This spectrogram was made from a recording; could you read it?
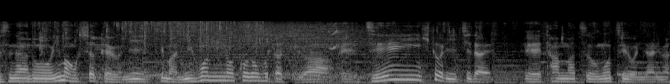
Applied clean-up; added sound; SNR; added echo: none; Gong + Water tap, faucet; 12 dB; none.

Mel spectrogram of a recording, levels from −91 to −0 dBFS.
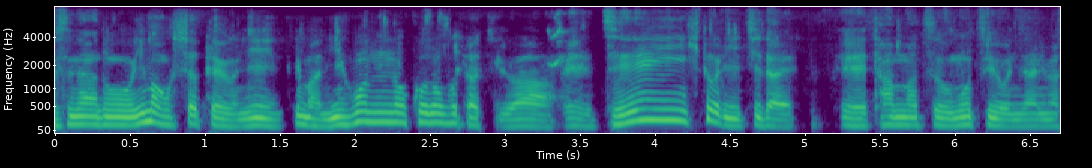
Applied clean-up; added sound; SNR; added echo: neural mask model Resemble Enhance denoiser.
